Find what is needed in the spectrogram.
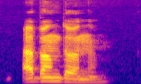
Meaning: inflection of abandonner: 1. first/third-person singular present indicative/subjunctive 2. second-person singular imperative
- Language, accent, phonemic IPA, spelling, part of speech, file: French, France, /a.bɑ̃.dɔn/, abandonne, verb, LL-Q150 (fra)-abandonne.wav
